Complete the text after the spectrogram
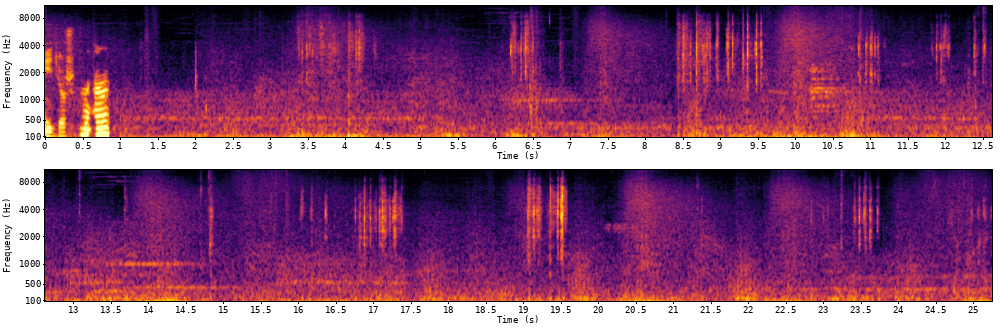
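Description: Game spell effects whoosh and crackle in short bursts.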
